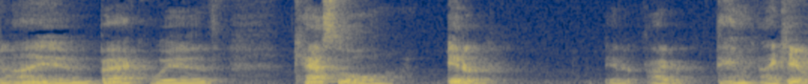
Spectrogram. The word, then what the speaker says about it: Itter: me and it was let me know I was pronouncing it wrong but we're gonna go with inner because I was saying either before and I know I was wrong so yeah has to be castle inner alright where we if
